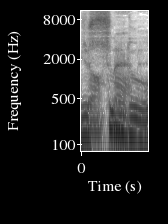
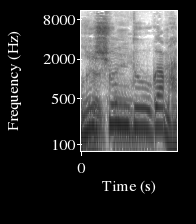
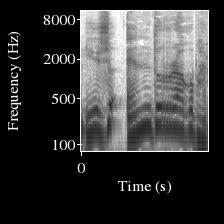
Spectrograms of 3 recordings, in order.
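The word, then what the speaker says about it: Youssou N'Dour: 유슌두가 맞는데 음. 유슈 엔두르라고 발음하는 경우도 있었어요.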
